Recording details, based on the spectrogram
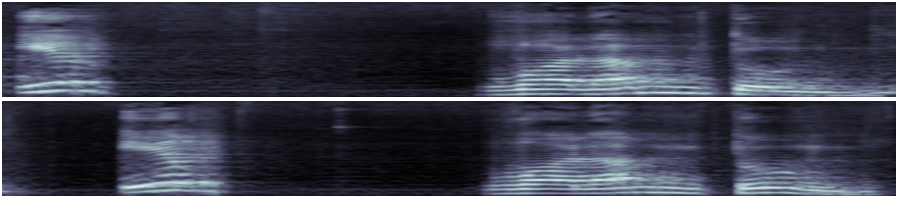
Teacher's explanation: Zal dengan dha, dia sejenis, maka wajib diidgham. Yang menjadi syahid dan inti pembahasan zal, yang menjadi huruf yang pertama dia disukun, dan dha yang menjadi huruf yang kedua dia diharakati. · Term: idgham shaghir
